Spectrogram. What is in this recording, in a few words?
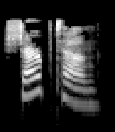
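"sharp tongue", British English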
